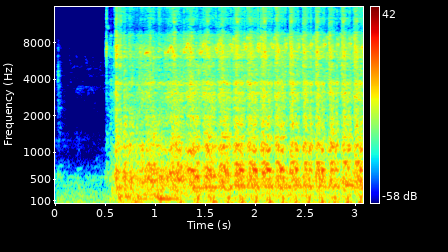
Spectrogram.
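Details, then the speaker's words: 1947 Allis Chalmers WC tractor that started but wouldn't stay running; after checking fuel and adjusting the idle mixture screw it catches at once and settles into a steady, even beat of about four firings a second, in neutral: clean, healthy start. "Alright, as you guys can tell, we got it started, so I'm gonna now drive this old girl into that shed over there."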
